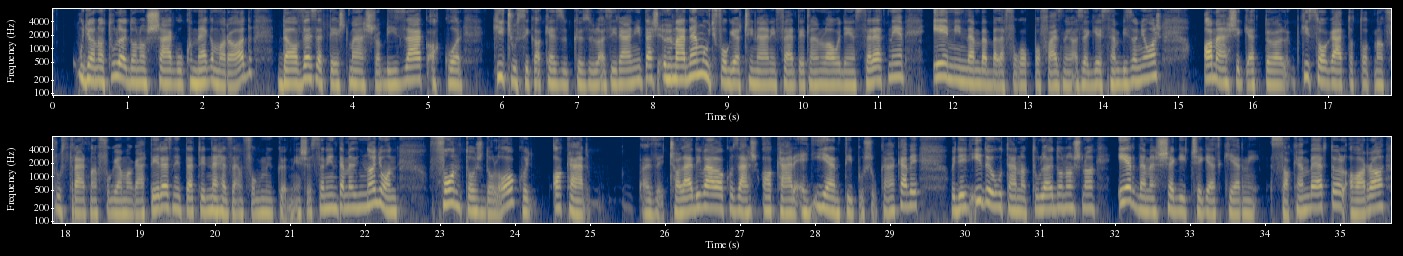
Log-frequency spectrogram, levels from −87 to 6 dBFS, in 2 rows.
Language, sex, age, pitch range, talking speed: Hungarian, female, 40-59, 155-200 Hz, 130 wpm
